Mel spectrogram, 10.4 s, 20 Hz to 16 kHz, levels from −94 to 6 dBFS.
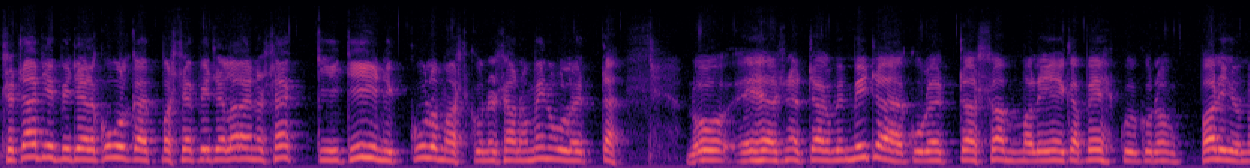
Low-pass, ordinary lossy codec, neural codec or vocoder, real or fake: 14.4 kHz; AAC, 96 kbps; vocoder, 44.1 kHz, 128 mel bands every 512 samples, BigVGAN v2; fake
